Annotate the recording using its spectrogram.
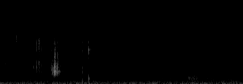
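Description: Near silence: room tone, with a few faint clicks about half a second in.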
